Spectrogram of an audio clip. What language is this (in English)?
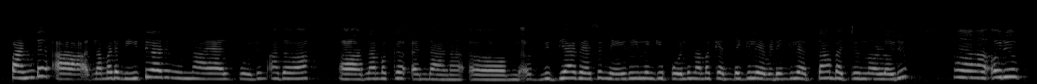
Malayalam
